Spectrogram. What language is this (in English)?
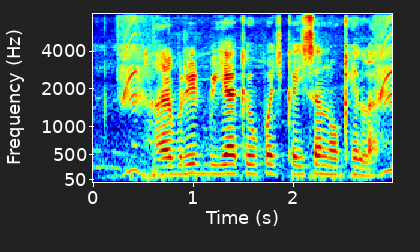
Bhojpuri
